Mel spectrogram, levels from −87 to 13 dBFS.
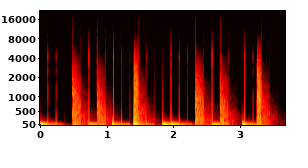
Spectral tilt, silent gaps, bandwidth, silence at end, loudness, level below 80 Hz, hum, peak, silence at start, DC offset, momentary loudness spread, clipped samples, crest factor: -7 dB/octave; none; 6.2 kHz; 0.25 s; -29 LUFS; -24 dBFS; none; -4 dBFS; 0 s; under 0.1%; 8 LU; under 0.1%; 18 dB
